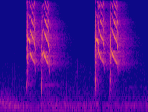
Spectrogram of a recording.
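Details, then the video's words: Ringneck parrot chirping: two paired bursts of harsh, squeaky notes, each pair quickly repeated about a second apart, loud and rich, with faint low rumble between calls. "Ringneck Parrot Chirping Sound"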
